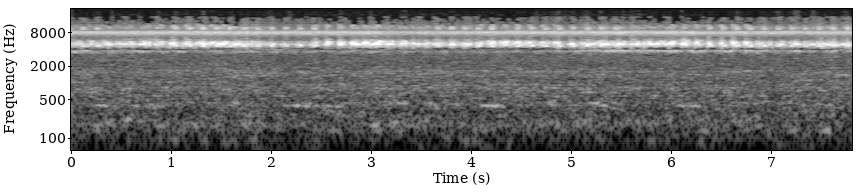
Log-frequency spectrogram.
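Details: Nighttime summer insect song in the countryside at a grandmother's place: steady high buzzing trills from many callers, joined by scattered short low notes repeating irregularly in the background.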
